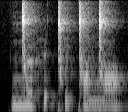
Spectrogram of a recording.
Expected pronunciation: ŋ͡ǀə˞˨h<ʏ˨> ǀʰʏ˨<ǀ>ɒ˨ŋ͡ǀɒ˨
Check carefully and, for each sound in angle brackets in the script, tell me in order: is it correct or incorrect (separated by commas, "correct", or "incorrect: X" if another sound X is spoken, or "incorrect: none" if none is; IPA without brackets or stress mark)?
incorrect: ʏ˦, correct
